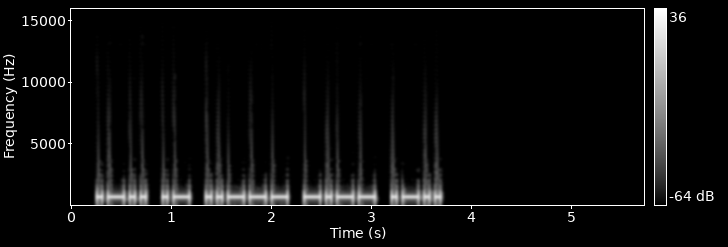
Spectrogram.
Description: Morse code, heard as a keyed tone, about 22 wpm, 700 Hz. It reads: LA2YL
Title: DXCC-100 Call Signs - 5 Characters - Repeated 2x - 22wpm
